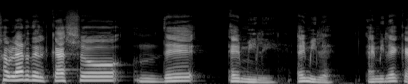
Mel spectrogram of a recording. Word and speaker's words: Émile: hablar del caso de Emily emile emile que aquí en España me dijeron que era como Emilio y que en francés se pronuncia emil Bueno pues emil sabéis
